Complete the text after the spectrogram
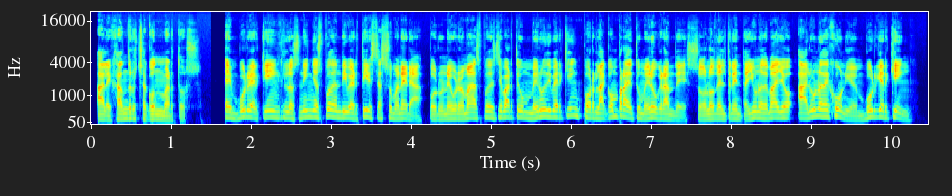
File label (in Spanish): Publicidad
